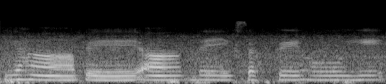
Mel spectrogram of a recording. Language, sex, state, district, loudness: Hindi, female, Haryana, Charkhi Dadri, -17 LUFS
